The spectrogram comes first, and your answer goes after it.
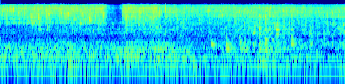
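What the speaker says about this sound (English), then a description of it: "So I turn on the hot water" Hot water runs steadily from a kitchen sink faucet into a colander of cooked ground beef crumbles, a continuous close hiss with a brief dip partway through.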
